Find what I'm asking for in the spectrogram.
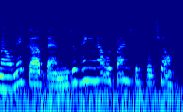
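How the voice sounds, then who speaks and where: The room lends an audible echo to this recording. The speaker is a woman with an American accent. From Chicago, US. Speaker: radio and TV personality. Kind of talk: interview. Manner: casual, filler-heavy.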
